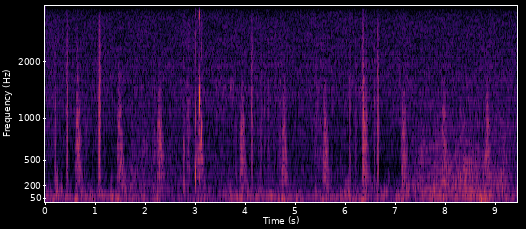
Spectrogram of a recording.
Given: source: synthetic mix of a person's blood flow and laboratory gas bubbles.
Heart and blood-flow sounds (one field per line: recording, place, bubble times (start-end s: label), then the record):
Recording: Doppler ultrasound of blood flow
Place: subclavian vein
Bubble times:
2.75-2.80 s: bubbles
2.96-3.15 s: bubbles
From the record:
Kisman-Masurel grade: 113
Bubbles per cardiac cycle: 1 to 2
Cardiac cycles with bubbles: 1 to 10%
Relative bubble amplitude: loud (0.450 to 0.775)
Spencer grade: 1 (occasional bubble signal discernible with the cardiac motion signal, with majority of cardiac periods free of bubbles)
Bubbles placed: anywhere in the cardiac cycle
